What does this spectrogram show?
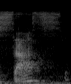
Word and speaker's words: SAS: And we pronounce it as SAS, not spelled out as the 3 letters in here.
